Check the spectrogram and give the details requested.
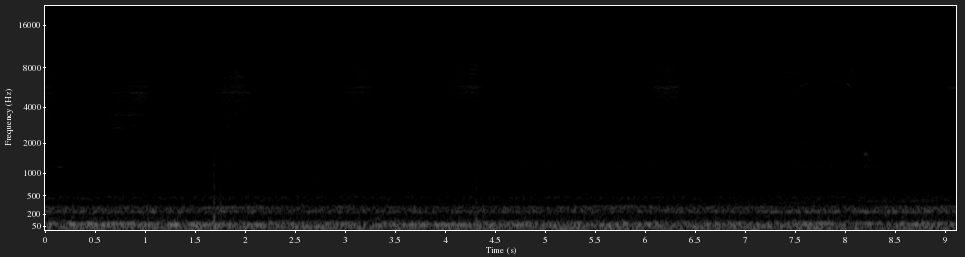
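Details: Six wild barn owl nestlings being fed inside a research-monitored nest box, giving loud breathy hissing snores that come roughly once a second, plus a brief wavering squeal near the end over a steady low hum.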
